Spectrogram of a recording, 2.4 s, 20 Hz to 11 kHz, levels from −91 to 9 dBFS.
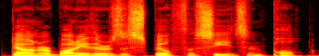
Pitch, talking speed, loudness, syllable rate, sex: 95 Hz, 275 wpm, -18 LUFS, 5.8 syllables/s, male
